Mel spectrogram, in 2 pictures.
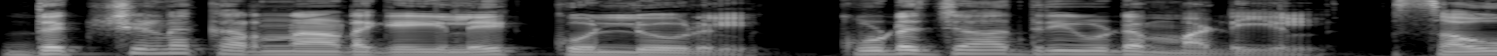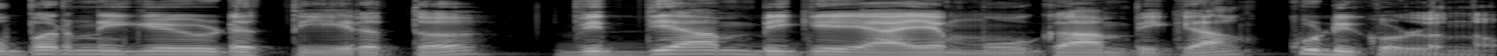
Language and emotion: Malayalam, neutral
